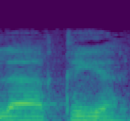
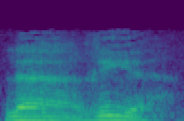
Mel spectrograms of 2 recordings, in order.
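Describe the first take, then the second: First: لاقية with a hard q sound instead of gh; mispronounced on purpose; wrong qaf. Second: لاغية with a lightly heavy gh on kasra; light ghayn. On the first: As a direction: say لاقية with a q, as the mistake. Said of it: "ولا تقول لاقية". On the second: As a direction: correct model. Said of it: "غين مفخمة لكنها مكسورة". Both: Shown as a demonstration.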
